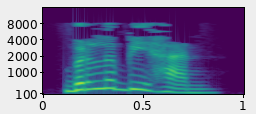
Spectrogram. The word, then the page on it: berlebihan: Indonesian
